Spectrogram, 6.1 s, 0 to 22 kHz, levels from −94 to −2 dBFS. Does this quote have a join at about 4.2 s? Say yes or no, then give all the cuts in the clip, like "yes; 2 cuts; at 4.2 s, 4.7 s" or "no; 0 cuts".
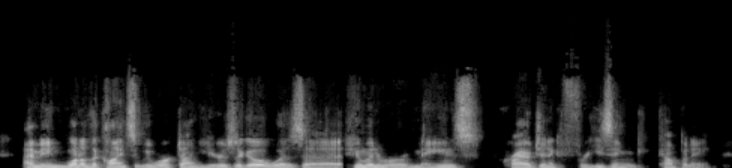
no; 1 cut; at 2.9 s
